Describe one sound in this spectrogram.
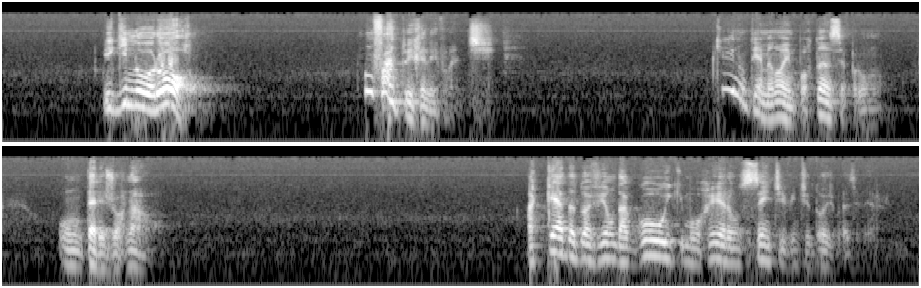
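An older man speaks through a microphone in short, deliberate bursts with pauses between.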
